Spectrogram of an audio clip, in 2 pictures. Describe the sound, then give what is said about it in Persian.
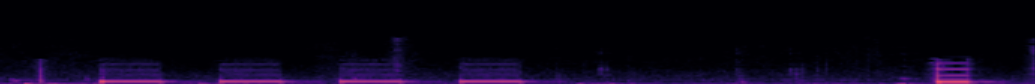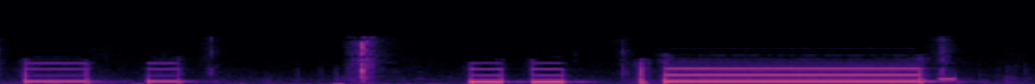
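Telephone signal tones from a call being placed on a busy line: a few evenly spaced busy-signal beeps, then clusters of dialing tones and one long steady tone, with no talk. “اجازه بدید که من تلاش کنم ببینم میتونم موفق بشم شماره رو بگیرم.”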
